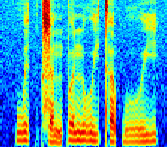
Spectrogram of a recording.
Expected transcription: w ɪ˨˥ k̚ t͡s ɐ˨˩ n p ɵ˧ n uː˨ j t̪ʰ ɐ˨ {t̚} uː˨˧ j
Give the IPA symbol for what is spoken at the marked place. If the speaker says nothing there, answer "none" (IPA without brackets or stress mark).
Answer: p̚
